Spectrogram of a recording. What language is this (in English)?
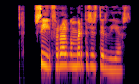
Galician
